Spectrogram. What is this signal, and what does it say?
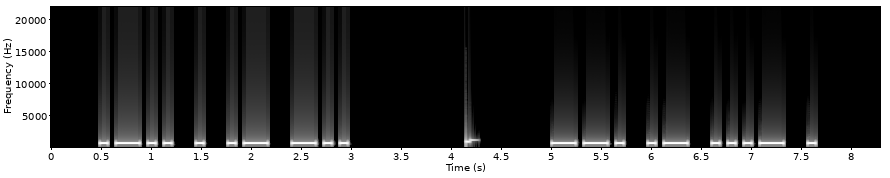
Morse code, heard as a keyed tone, about 15 wpm, 700 Hz. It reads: LEAD GAVE
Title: Sentences from Top 500 Words - New Word Drill - 15wpm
